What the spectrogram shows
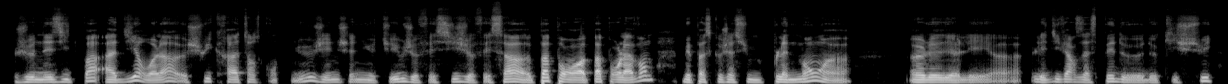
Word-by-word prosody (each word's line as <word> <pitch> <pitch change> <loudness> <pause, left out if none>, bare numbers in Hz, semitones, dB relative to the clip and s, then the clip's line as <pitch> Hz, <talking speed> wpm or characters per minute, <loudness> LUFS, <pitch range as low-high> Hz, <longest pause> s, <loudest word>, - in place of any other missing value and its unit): je 110 +2 -2
n'hésite 110 0 0
pas 155 +1 +2
à 110 -1 +3
dire 160 +11 0
voilà, 105 +8 +1
heu, - - -2
je - - -8
suis 135 - -5
créateur 110 0 -2
de - - -22
contenu, 160 +7 -5
j'ai 115 -8 -2
une 110 - -1
chaîne 115 +1 -5
YouTube, 110 +5 -1
je 115 -6 -1
fais 95 - -6
ci, 125 +7 -5
je 120 -6 -1
fais 95 - -5
ça, 125 0 +3
pas 160 - +6
pour, 115 -9 +4
heu, - - +3
pas 125 - +6
pour 115 -2 +1
la 100 0 +6
vendre, 200 - 0 0.3
mais 110 - +3
parce 115 -4 -1
que - - -5
j'assume 110 -1 -2
pleinement, 120 - +3
heu - - -4 0.7
heu, 110 -1 +6
les 105 -1 +4
les, 105 0 -2
heu, - - -6 0.3
les 115 -4 0
divers 120 -1 -2
aspects 105 +7 -3
de 105 -6 0
de 100 -1 -3
qui 105 - -12
je - - -7
suis. 160 -2 -2
110 Hz, 230 wpm, -20 LUFS, 105-125 Hz, 0.7 s, pas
